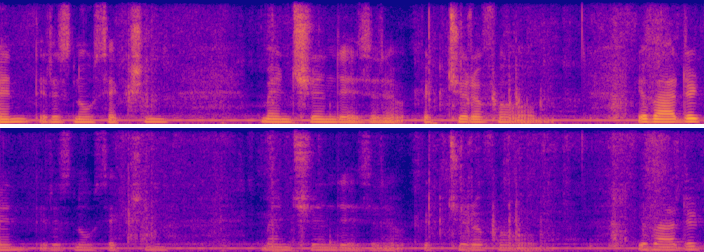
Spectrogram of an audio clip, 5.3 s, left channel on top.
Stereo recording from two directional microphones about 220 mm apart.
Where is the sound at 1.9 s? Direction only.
40° left (ahead or behind).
